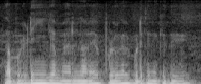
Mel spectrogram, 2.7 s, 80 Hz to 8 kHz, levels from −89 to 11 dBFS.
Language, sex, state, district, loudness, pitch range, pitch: Tamil, male, Tamil Nadu, Kanyakumari, -14 LUFS, 100-105 Hz, 105 Hz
